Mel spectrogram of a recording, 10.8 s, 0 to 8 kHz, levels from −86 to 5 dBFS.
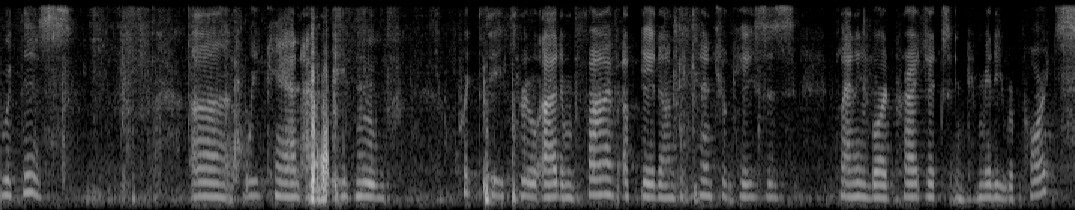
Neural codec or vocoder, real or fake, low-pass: vocoder, 22.05 kHz, 80 mel bands, HiFi-GAN; fake; 7.2 kHz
